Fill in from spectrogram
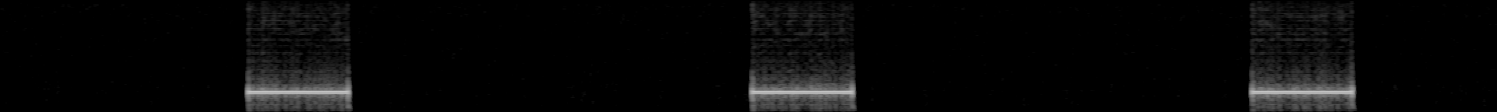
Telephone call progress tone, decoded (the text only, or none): ringback tone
